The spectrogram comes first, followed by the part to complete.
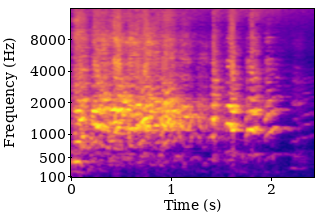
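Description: People laughing loudly together, a dense run of overlapping laughter that eases off near the end.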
